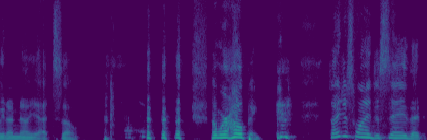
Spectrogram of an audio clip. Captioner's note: laughs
